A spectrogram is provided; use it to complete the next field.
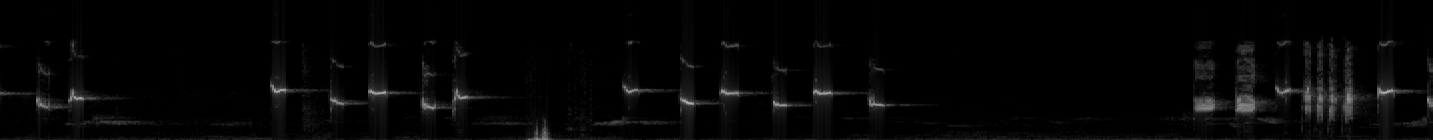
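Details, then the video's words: Lure recording of a Kemade calling to make other birds answer. Thin, high descending chirps come in fast strings of four to five, with a single sharp click in the middle and a denser cluster of chirps near the end. "Suara Burung Cit Kemade GACOR--Pancingan Cit Keres Bahan Pasti NYAUT GACOR"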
